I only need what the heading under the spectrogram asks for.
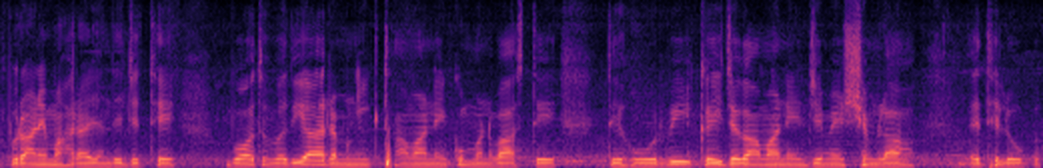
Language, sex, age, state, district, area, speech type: Punjabi, male, 18-30, Punjab, Bathinda, rural, spontaneous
